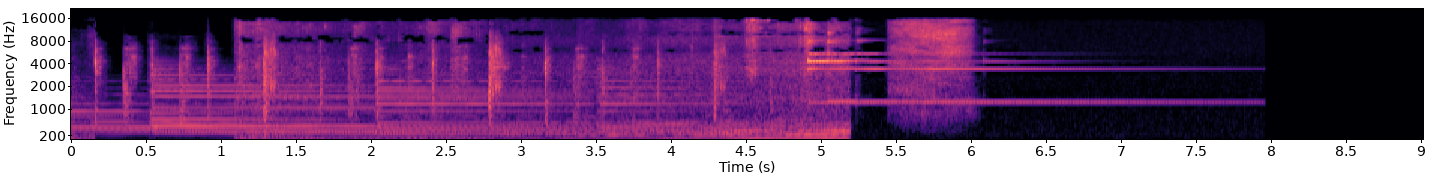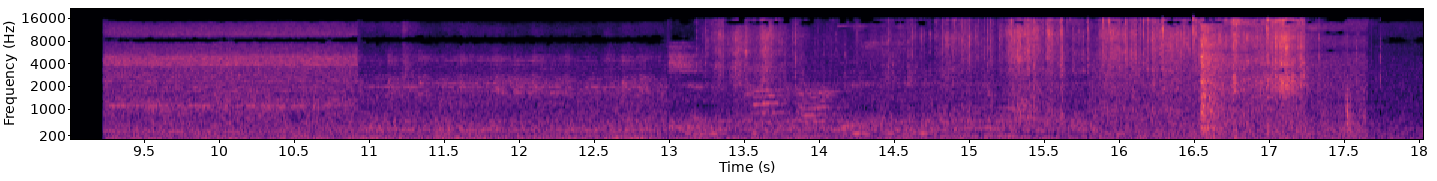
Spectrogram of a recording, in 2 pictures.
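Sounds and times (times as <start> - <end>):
small bell ding: 4.9 - 8.0
train station hubbub: 9.3 - 18.0.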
